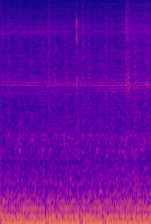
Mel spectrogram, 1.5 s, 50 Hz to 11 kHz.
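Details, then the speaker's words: Mercury Comet barn find after winter storage, fuel line work, 37°F cold start on poured fuel: low, lumpy idle with brief dips and stumbles, still rough as it begins warming up and coming around. "there we go now it's starting to warm up and come around a little bit all right was less of a fight than I thought"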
